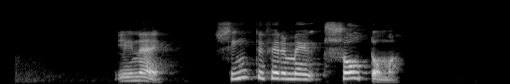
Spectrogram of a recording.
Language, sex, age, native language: Icelandic, female, 50-59, Icelandic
